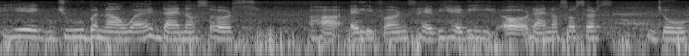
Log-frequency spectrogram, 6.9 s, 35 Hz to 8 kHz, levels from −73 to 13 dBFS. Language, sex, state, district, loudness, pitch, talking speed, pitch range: Hindi, female, Gujarat, Gandhinagar, -18 LUFS, 190 Hz, 120 wpm, 185-205 Hz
